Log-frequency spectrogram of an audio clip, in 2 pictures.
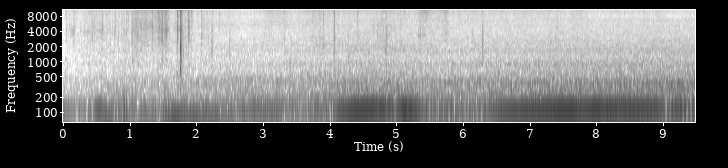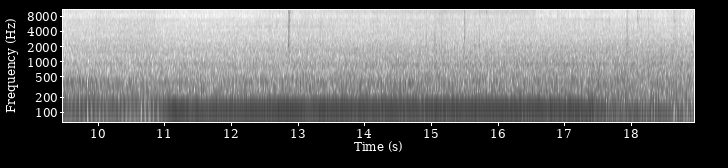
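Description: Low, steady exhaust drone inside a truck cab fitted with a Walker Quiet Flow muffler, a deep hum that swells slightly as the engine pulls, with no talking.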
